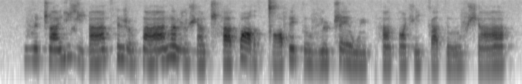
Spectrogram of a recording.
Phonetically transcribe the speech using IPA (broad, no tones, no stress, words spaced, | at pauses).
viʈ͡ʂãɡi ʑiʔãːtʰĩ ʐɯpãːðã ʐyʃãʈ͡ʂʰa pɑːrɡ͡ǀɑfẽ tɯvy ʈ͡ʂeːwy pʰã kɑ̃ʃi katɯːv ʃã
